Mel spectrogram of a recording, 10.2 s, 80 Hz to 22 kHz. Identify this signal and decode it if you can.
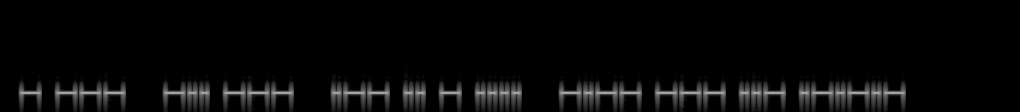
Morse code, heard as a keyed tone, about 20 wpm, 700 Hz. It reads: TO DO WITH YOU.
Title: Sentences with 5-Word Phrases - 20wpm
